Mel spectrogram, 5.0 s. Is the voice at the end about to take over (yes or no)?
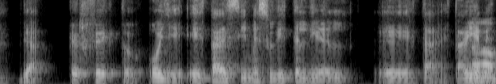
yes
